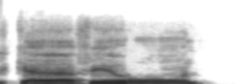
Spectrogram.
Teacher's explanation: कुल या अय्युहल काफिरून, मद करना है। काफिरून में रा को पुर पढ़ना है, रा को मोटा पढ़ना है।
